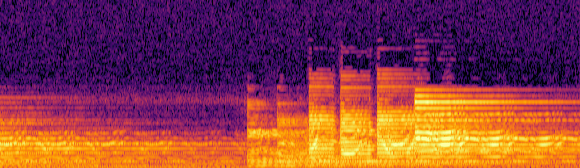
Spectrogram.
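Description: Clean electric guitar (Fender Telecaster into two Fender Deluxe Reverb reissue amps) through an Electro-Harmonix Polychorus in flanger mode, giving a slow sweeping flange swirl. A chord rings and fades, then a new chord is struck about two seconds in, followed by a few more picked notes. The pedal's feedback knob is being turned as it plays.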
